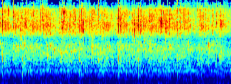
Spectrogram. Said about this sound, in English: So if you guys want to give a round of applause for them.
